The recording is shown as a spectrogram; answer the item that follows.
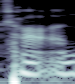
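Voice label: "chan", Mandarin Chinese, third tone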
